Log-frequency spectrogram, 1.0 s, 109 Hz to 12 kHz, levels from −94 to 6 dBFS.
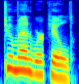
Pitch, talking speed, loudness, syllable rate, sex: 200 Hz, 245 wpm, -15 LUFS, 6.7 syllables/s, female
